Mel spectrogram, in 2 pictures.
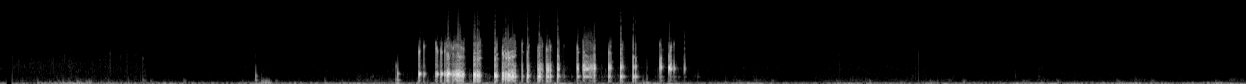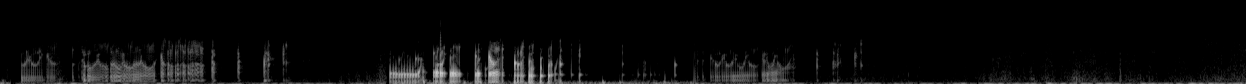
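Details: Loud gurgling and rumbling stomach sounds in several bursts, recorded when trying to capture hunger sounds but described as good digestion sounds; active bowel sounds (borborygmi).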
